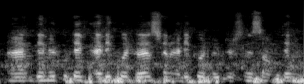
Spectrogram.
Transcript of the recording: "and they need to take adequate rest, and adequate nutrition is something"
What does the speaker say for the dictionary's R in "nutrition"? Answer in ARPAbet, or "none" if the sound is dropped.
none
